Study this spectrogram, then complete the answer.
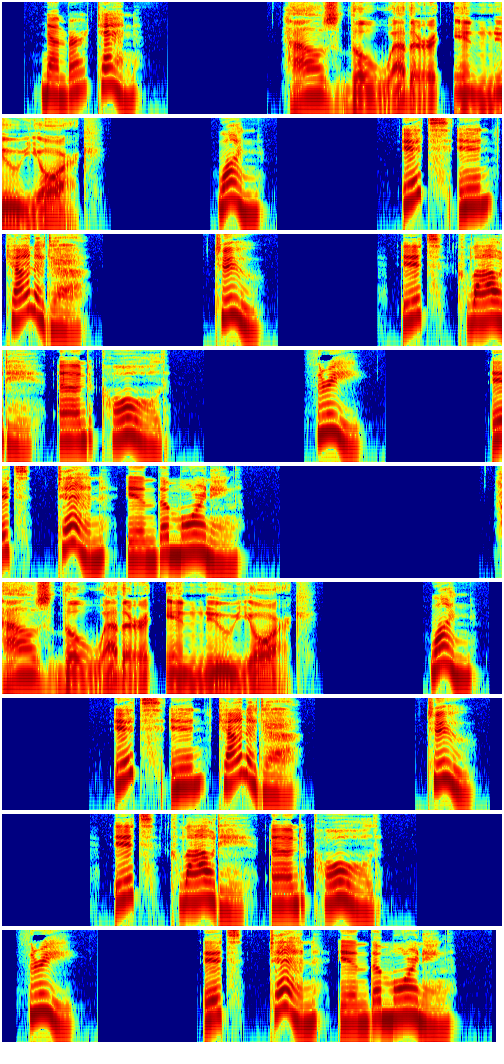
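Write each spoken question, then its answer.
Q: How's the weather in New York?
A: 2: It's cloudy and cold.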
